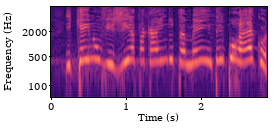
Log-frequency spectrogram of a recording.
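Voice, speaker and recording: Amid noticeable background noise, a woman with an extremely high pitch talks at a moderate pace with ordinary pitch variation. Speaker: pastor. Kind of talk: sermon.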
